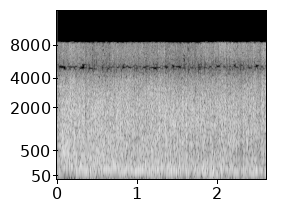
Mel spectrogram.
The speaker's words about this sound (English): the whole tower and helicopter explode into flames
